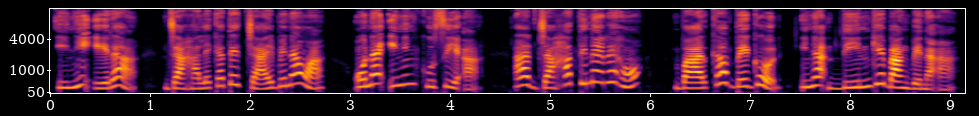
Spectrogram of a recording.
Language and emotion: Santali, happy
